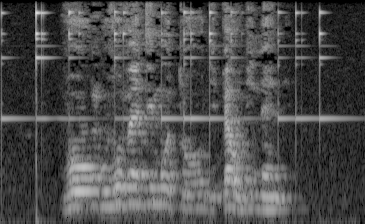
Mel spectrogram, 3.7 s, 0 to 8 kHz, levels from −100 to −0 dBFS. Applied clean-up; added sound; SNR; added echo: none; Chink, clink; -3 dB; none.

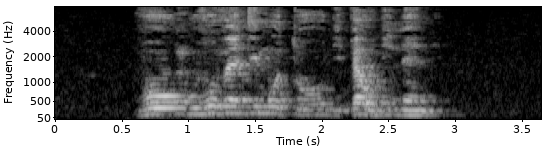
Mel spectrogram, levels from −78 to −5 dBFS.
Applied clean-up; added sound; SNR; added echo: none; none; none; none.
